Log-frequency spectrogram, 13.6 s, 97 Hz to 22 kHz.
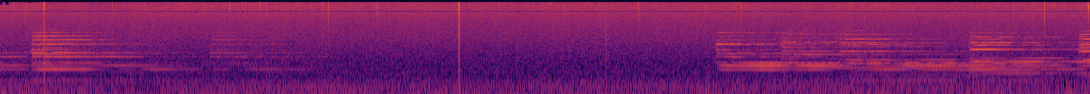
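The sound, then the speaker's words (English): A clock strikes with resonant, bell-like tones, several slow chimes that ring out and fade, with a long gap in the middle, over a steady low hiss and hum. No one speaks. “What was that just struck? I don't know. Must be about 8 o'clock.”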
